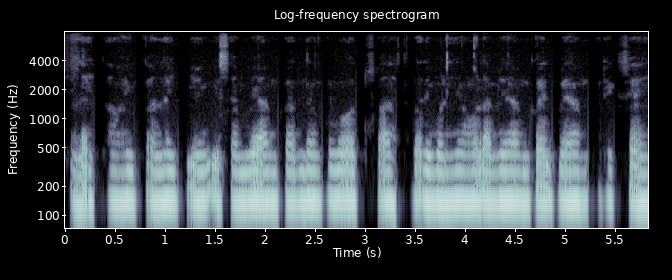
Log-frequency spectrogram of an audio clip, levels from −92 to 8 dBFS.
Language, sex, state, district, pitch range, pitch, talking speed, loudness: Bhojpuri, male, Uttar Pradesh, Gorakhpur, 140-145 Hz, 140 Hz, 175 wpm, -16 LUFS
